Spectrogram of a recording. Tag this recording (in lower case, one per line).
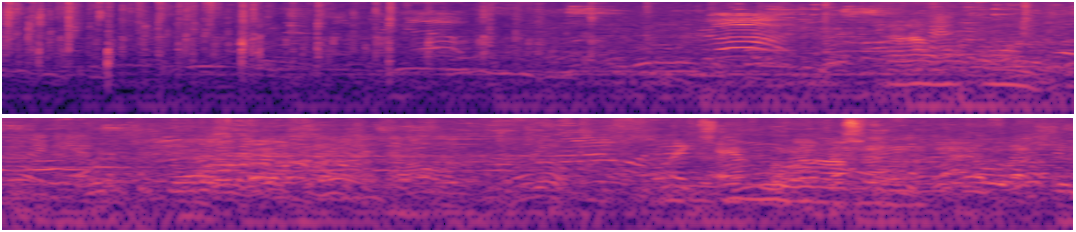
jingle bell
speech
